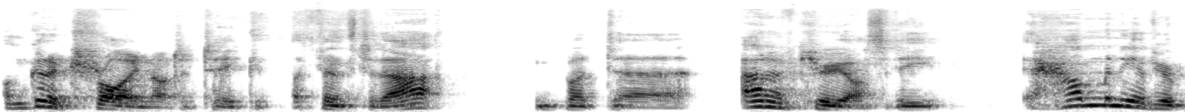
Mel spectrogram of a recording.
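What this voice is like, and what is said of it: Usual voice. Nothing is said of it.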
